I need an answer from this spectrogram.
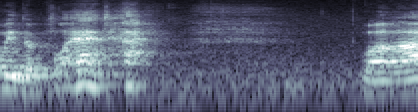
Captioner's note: Steve chuckles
